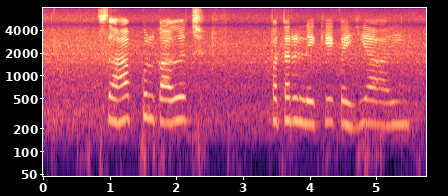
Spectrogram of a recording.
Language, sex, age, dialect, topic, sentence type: Bhojpuri, female, <18, Western, banking, question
